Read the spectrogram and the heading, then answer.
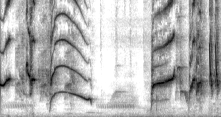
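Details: Asian pied starling in vigorous song, used to prompt reluctant birds to sing: a chattering phrase leading into a long falling whistle, a second of quiet, then renewed busy, rattling notes.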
